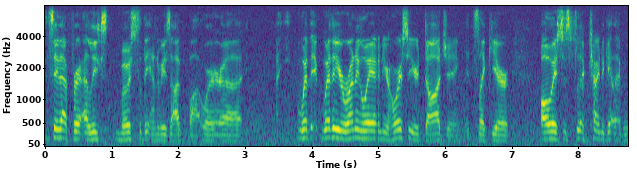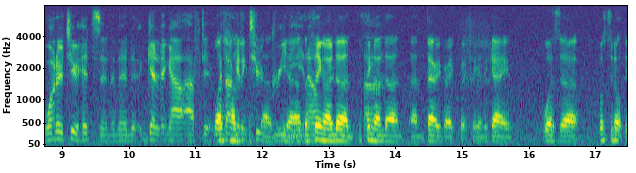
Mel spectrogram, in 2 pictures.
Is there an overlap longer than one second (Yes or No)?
Yes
